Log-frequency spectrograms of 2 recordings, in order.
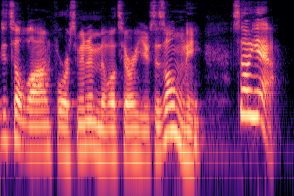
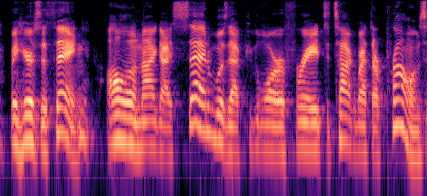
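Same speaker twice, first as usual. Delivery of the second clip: usual speaking voice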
